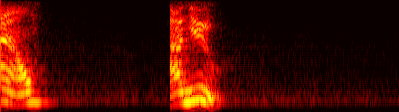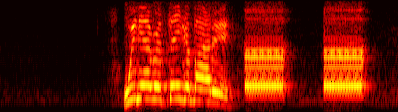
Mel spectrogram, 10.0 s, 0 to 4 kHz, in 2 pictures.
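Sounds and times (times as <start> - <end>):
speech: 2.1 - 2.8, 6.5 - 9.6
harsh electronic alarm buzzer blaring: 8.0 - 9.9.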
